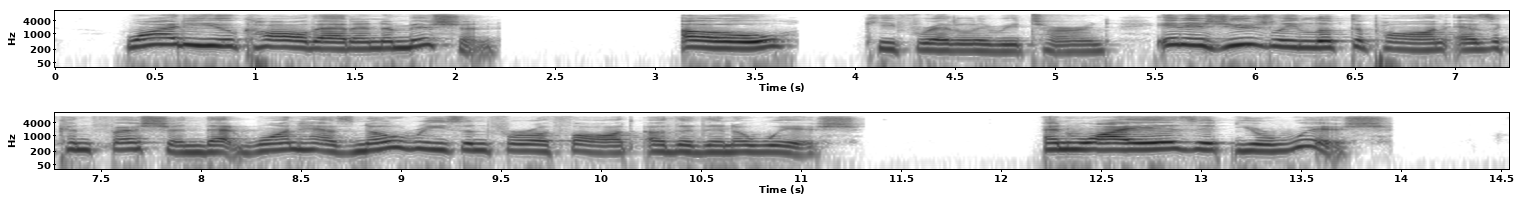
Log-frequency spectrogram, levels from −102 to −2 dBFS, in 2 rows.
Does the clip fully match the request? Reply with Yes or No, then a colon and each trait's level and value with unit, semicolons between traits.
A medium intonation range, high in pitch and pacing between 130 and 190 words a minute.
Yes: average, 4.6 semitones; high, 225 Hz; average, 155 wpm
